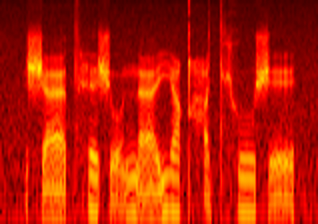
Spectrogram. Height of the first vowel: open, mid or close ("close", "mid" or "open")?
open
